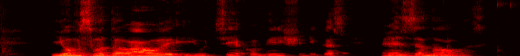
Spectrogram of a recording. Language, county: Lithuanian, Panevėžys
